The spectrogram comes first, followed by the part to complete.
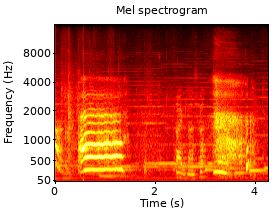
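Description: A child's high, excited vocal note held for about a second, followed about three seconds in by a short burst of gift-wrap paper rustling as a present is unwrapped, over soft background music.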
